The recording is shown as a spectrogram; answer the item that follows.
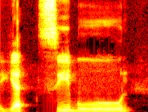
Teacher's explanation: سین کو باریک سیٹی سے ادا کرنا ہے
